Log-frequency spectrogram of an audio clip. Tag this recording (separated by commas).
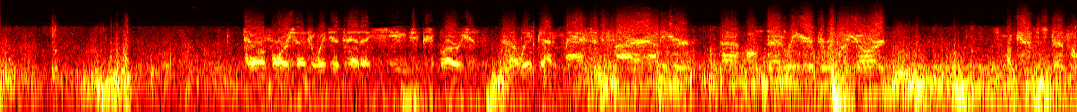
Speech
